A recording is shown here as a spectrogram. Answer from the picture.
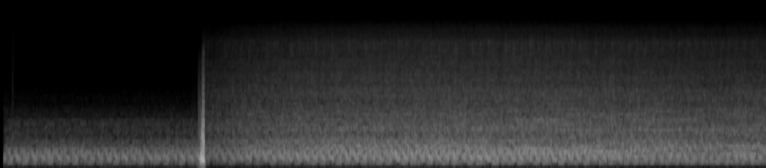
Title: Washing machine making noise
